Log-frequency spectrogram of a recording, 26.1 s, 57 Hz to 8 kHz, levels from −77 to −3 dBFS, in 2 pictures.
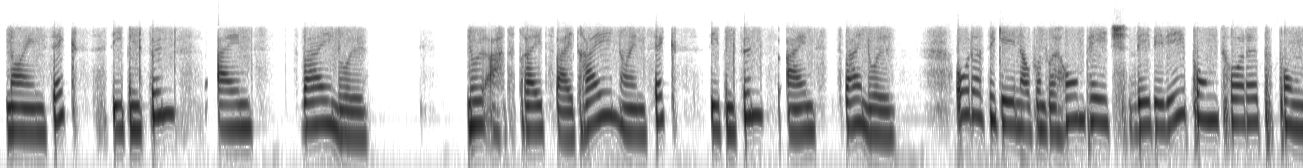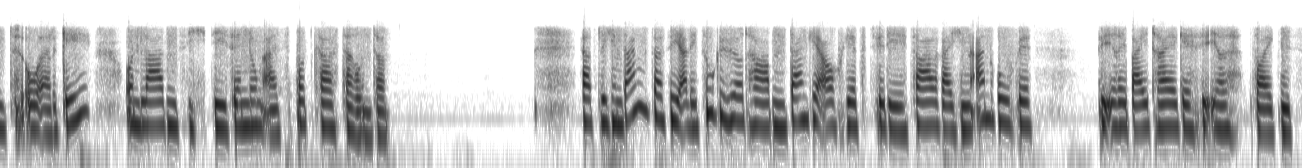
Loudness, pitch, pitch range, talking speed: -22 LUFS, 195 Hz, 180-225 Hz, 90 wpm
